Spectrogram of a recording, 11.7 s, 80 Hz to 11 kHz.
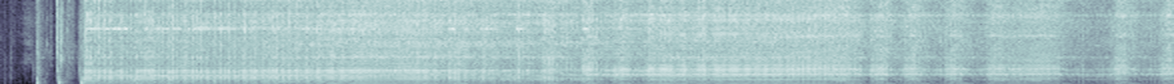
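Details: Long-unused HPI Savage 21 nitro RC monster truck engine, last tuned richer for winter, possibly water in the fuel: loud burbly buzz surging and sagging, hunting; mixture very rich, needs leaning out.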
